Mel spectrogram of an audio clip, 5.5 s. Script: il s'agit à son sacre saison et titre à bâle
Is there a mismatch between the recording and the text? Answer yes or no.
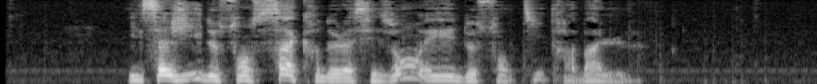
yes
